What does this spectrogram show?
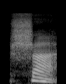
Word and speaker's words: Ш: Let's see their pronunciation one more time. Ша.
